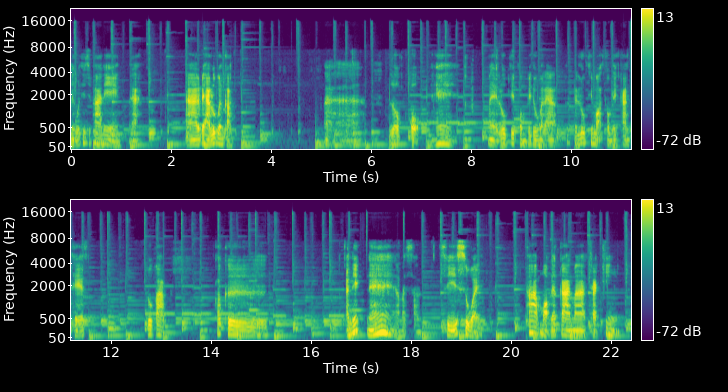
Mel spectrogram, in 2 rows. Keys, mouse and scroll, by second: 1.8 click, 3.2 click, 4.7 click, 10.4 middle click, 11.2 middle click, 12.4 click, 13.6 middle click, 14.8 middle click, 18.2 click.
